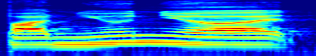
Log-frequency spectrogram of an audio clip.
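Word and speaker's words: bangungot: listeners thank you buzz does noises um so banyonnyot is the tagalog word for nightmare it's so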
